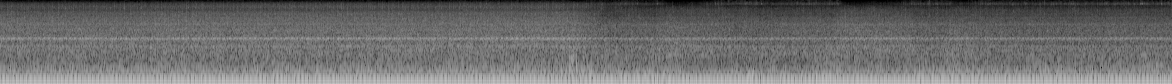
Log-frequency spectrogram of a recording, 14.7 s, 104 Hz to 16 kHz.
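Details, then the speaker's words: 1965 Ford 289 4-barrel V8 (225 HP) on engine stand, for a 1955 Ford pickup: low, uneven lumpy idle, blubbering and shaking when revved; misfire traced to ignition points not set right. "okay well you probably heard it uh blubbering a little bit there when we'd rev it up and start shaking and stuff uh what we found was that the uh points were not set right"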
